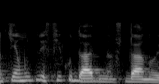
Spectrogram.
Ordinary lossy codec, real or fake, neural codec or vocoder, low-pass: none; real; none; 7.2 kHz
